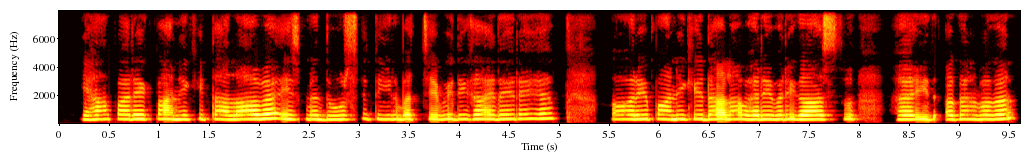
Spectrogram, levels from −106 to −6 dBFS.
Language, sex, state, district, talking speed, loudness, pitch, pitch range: Hindi, female, Uttar Pradesh, Muzaffarnagar, 175 wpm, -24 LUFS, 305 Hz, 295-315 Hz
